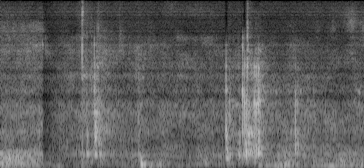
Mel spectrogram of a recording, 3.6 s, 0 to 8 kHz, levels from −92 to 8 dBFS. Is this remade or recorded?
remade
